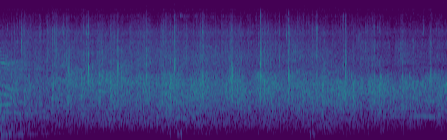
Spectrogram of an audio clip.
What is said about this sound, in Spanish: Dele su mejor aplauso al Señor.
